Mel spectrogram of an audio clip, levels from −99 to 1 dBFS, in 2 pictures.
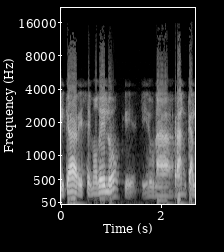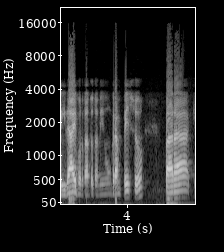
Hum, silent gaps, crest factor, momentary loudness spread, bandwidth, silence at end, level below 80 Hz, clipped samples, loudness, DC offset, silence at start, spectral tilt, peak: none; none; 18 dB; 15 LU; 15.5 kHz; 0.15 s; -62 dBFS; under 0.1%; -24 LUFS; under 0.1%; 0 s; -4 dB/octave; -8 dBFS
